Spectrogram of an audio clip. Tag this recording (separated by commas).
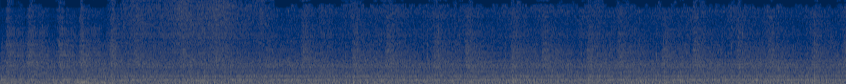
Engine, Medium engine (mid frequency)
